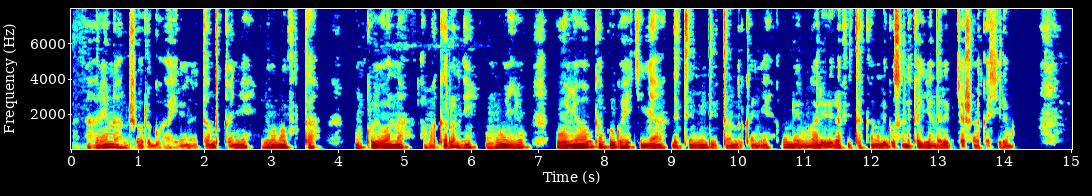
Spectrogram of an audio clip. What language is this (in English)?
Kinyarwanda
